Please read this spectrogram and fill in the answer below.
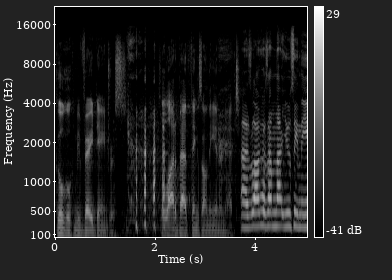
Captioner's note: laughter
